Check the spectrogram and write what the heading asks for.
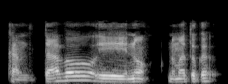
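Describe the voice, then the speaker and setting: A man's voice: mid-range voice, lively intonation, moderate pace. A man with a Chilean accent, a voice actor chatting at length in an interview and explaining with many fillers. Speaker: voice actor guest. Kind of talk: casual interview chat. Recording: slightly dull lo-fi audio.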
